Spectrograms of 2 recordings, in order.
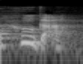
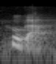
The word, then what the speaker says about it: hygge: all winter it says it's called Huga so I say that's how it's pronounced Huga and basically I read through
